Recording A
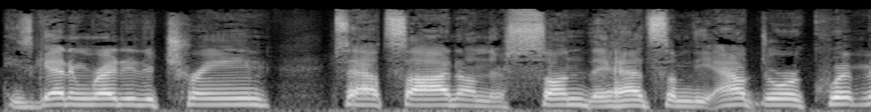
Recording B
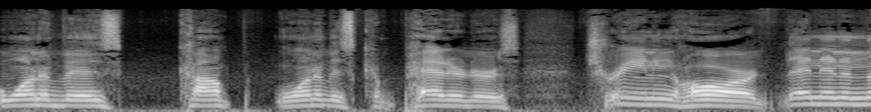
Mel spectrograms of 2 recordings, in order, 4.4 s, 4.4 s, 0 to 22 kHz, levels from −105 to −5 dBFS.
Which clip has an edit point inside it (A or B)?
A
